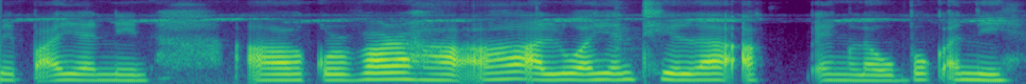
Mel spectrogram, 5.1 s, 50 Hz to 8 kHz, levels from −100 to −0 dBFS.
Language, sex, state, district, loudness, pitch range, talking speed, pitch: Mizo, female, Mizoram, Aizawl, -18 LUFS, 200-215 Hz, 220 wpm, 210 Hz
